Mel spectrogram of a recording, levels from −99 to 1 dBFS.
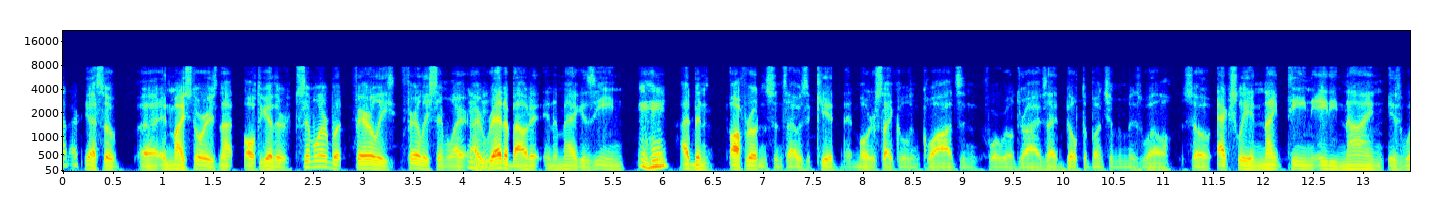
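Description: Nothing stood out on listening; the speech sits within a wideband telephone band that stops at about 7.7 kHz.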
